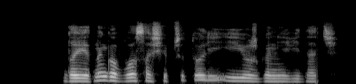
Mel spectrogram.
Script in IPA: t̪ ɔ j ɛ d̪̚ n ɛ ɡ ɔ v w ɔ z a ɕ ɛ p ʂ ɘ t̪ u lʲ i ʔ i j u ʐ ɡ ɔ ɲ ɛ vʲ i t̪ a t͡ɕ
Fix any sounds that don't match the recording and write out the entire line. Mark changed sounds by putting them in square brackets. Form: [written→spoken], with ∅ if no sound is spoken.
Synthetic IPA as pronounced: [t̪→d̪] ɔ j ɛ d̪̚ n ɛ ɡ ɔ v w ɔ [z→s] a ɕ ɛ p ʂ ɘ t̪ u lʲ i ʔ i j u ʐ ɡ ɔ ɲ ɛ vʲ i [t̪→d̪] a t͡ɕ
